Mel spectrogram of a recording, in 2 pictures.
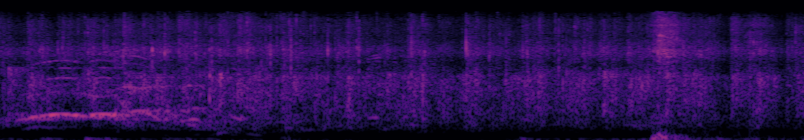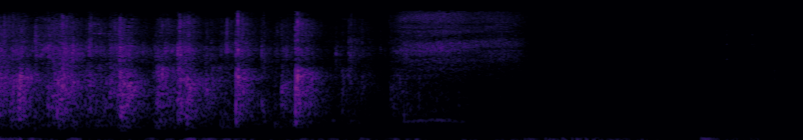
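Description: An audience breaks into applause, a dense wash of clapping that starts strong and gradually thins out and fades over several seconds, with a low thump midway.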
